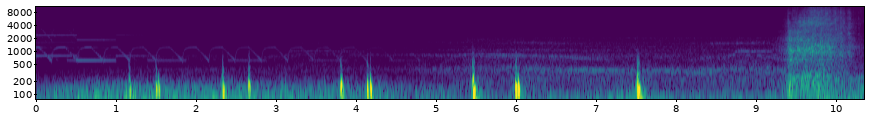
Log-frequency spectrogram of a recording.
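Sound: ambulance siren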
